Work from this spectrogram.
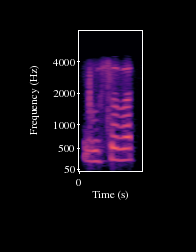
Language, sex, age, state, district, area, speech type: Bengali, female, 18-30, West Bengal, Uttar Dinajpur, urban, conversation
